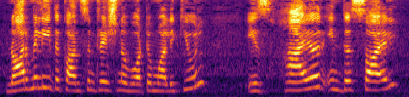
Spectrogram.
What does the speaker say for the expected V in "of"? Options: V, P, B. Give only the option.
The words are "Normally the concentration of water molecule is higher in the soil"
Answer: V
